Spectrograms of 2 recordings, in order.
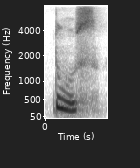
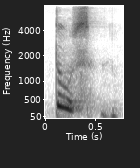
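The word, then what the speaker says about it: tous: one with a final final silent s and one with a pronounced final s.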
